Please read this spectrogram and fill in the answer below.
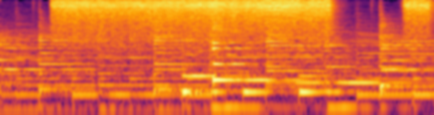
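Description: Aerosol cooking spray hissing onto a baking sheet in one long burst of about three seconds, then a short second burst near the end, over acoustic guitar music.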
